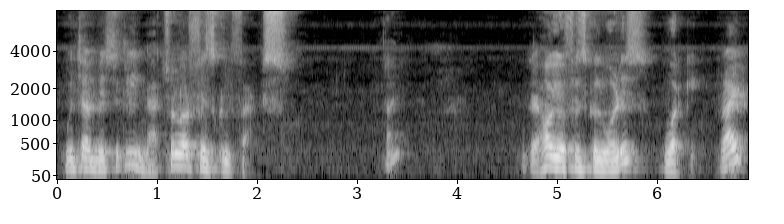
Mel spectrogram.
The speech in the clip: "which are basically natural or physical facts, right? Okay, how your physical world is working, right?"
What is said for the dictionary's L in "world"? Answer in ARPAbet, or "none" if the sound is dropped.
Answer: none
